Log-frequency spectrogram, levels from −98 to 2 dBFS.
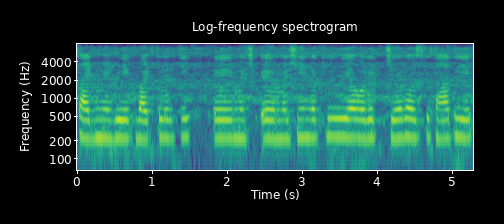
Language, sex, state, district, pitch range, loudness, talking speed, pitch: Hindi, female, Punjab, Fazilka, 220-225 Hz, -16 LUFS, 260 wpm, 220 Hz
